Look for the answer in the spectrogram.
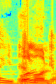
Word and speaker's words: Evolve: Evolve.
